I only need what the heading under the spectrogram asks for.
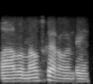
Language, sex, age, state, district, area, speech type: Telugu, male, 30-45, Andhra Pradesh, Bapatla, urban, conversation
